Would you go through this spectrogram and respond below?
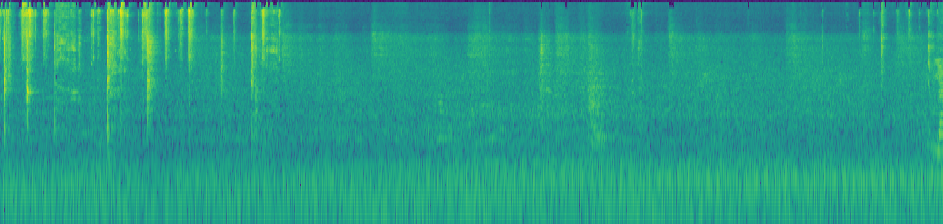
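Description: A spoon clinks and scrapes against a pot and dishes while rajma chhole curry is served onto rice, with sharp clatters that are loudest at first and then ease into a steady low background hum.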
